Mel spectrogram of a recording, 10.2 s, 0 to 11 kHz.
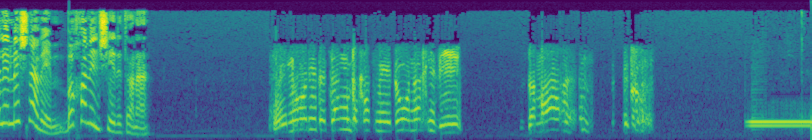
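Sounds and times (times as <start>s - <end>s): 
speech: 0.0s - 2.0s, 3.4s - 5.9s, 6.5s - 8.3s
telephone tone after a phone call is cut off: 9.3s - 10.1s.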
